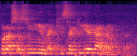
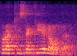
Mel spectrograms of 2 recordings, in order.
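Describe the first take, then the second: First: Soft, coaxing plea to move over; sweetly coaxing. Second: Soft, sweet plea with a lowered voice; lovingly. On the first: Student coaxing a seated classmate, sweet and soft. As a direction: ask the bench-mate nicely, gently. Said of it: "आराम से बोलते हो". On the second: Latecomer asking bench-mate lovingly, soft and sweet. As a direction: coax them gently to shift over. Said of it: "बड़ा प्यार से बोलते हो". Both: Pretend.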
